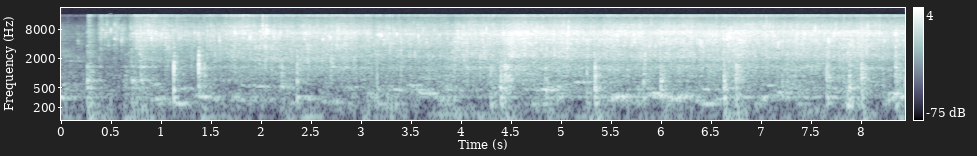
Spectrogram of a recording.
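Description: Boiled drumstick pieces sizzling in hot oil with a tempering in a nonstick kadai, stirred with a wooden spatula that clicks against the pan now and then. The sizzle starts as the pieces go in and grows louder about halfway.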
